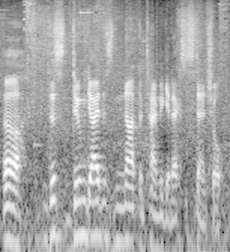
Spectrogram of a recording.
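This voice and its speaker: A man's voice: medium pitch, brisk, over music. A man giving casual, chatty, self-deprecating commentary while he plays a video game as host. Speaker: let's play host playing the game.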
